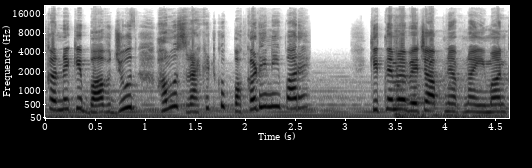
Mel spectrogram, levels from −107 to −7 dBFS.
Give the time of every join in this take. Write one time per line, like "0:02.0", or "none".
0:02.9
